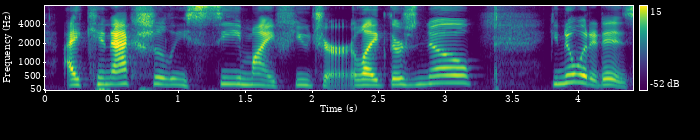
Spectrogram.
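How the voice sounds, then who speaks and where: Recorded very cleanly against a silent background, a woman with an ordinary speaking voice talks at a moderate pace and medium pitch, her intonation lively. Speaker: matchmaker, podcast host. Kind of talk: podcast conversation, advice.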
